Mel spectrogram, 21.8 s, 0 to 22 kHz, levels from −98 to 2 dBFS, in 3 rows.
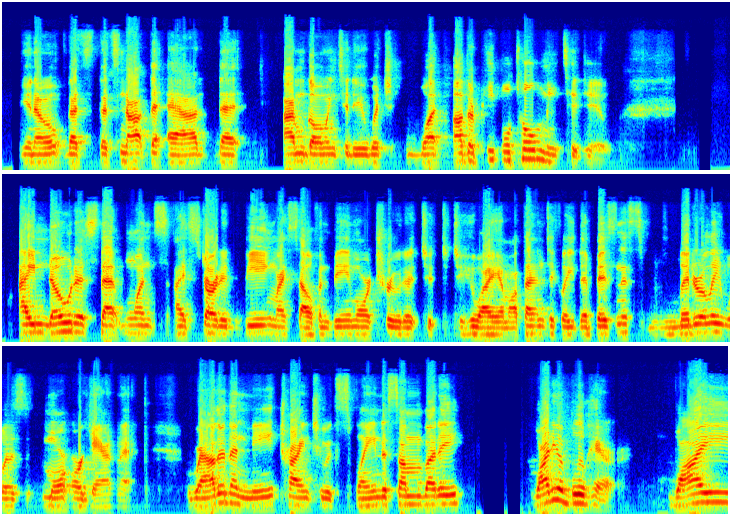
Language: English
